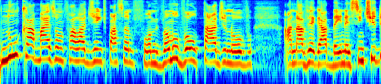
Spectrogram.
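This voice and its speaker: A woman with an unremarkable speaking voice talks at a fairly quick pace. Her pitch is fairly high, with ordinary variation. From Brasília. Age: 40s. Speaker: podcast host. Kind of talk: casual political chat.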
